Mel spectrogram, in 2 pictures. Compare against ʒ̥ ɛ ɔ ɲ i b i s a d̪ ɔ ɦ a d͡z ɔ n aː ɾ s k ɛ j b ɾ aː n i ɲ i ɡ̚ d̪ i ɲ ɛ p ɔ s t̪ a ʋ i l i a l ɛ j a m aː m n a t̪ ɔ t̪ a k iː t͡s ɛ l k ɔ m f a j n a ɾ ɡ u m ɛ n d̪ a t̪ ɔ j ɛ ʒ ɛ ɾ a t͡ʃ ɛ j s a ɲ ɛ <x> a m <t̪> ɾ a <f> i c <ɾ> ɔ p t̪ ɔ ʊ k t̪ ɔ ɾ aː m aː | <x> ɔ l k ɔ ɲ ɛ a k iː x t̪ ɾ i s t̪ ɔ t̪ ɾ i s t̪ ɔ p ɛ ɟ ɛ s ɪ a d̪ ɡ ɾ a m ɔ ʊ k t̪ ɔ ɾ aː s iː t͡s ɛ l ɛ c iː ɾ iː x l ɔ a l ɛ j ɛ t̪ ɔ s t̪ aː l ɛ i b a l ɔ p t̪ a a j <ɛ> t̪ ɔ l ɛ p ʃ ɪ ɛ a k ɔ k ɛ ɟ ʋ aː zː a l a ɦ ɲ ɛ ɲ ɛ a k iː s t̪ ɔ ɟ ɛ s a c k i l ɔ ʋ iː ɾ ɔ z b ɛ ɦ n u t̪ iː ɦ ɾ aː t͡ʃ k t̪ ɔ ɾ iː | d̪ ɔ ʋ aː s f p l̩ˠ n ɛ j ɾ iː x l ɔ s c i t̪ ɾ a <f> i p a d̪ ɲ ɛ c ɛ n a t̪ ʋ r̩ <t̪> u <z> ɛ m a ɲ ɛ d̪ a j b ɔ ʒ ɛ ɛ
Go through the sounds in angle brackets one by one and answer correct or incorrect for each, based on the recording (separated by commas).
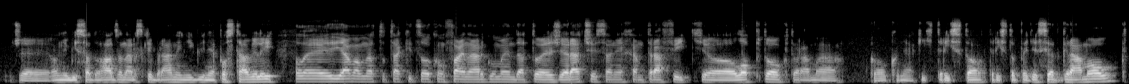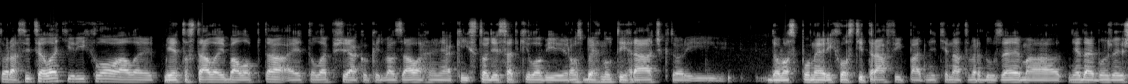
correct, correct, correct, incorrect, incorrect, correct, correct, incorrect, correct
